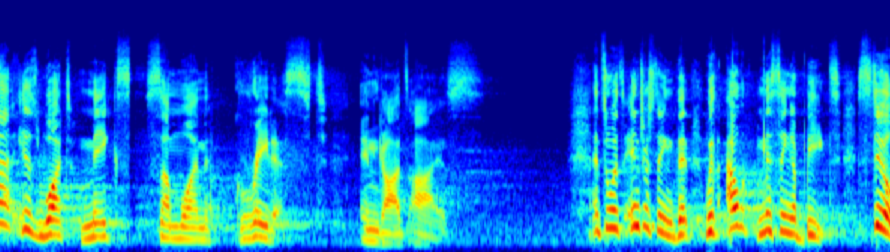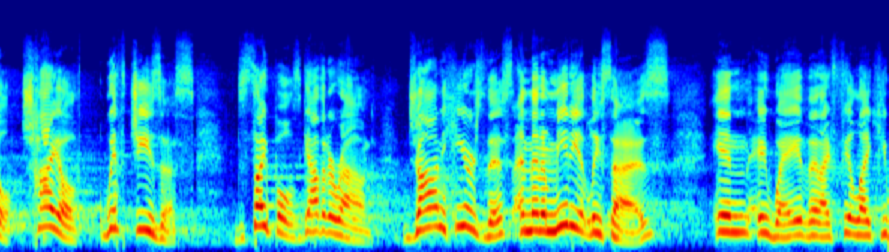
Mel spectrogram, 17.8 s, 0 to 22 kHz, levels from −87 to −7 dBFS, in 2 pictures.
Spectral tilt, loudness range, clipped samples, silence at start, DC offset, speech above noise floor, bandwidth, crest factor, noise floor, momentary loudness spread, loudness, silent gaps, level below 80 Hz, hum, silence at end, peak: -5 dB/octave; 11 LU; under 0.1%; 0 s; under 0.1%; 39 dB; 12.5 kHz; 22 dB; -61 dBFS; 18 LU; -22 LUFS; none; -74 dBFS; none; 0 s; -2 dBFS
